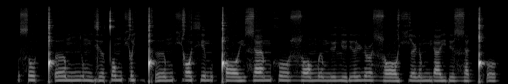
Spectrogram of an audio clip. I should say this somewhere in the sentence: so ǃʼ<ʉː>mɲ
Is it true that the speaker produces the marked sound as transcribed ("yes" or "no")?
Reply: no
